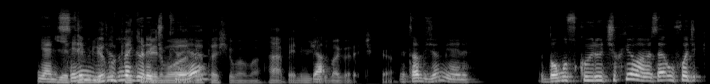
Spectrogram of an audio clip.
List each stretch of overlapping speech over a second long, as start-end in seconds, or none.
0.5-2.1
